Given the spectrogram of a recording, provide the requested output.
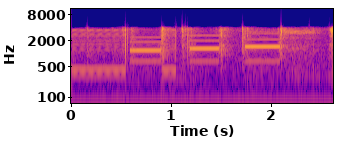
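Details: Telephone keypad on dial tone: three clean, steady two-tone key beeps, each about half a second with short gaps, these keys dialing correctly, though the 5 and 6 keys elsewhere produce a faulty tone.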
